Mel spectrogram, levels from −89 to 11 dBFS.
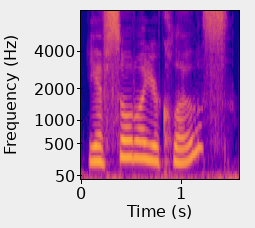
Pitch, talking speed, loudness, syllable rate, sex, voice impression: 260 Hz, 225 wpm, -15 LUFS, 5.0 syllables/s, female, very feminine, adult-like, slightly middle-aged, very thin, very tensed, very powerful, very bright, hard, very clear, very fluent, cool, intellectual, very refreshing, sincere, slightly calm, slightly friendly, slightly reassuring, very unique, elegant, slightly sweet, very lively, strict, intense, sharp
